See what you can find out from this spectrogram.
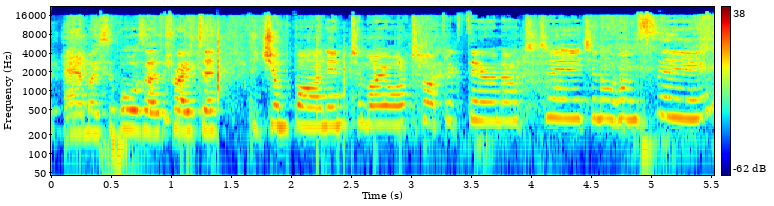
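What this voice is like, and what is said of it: Put-on Cork Irish accent. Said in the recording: “That's just the Cork accents for anybody that's wondering. Terribly dumb”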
